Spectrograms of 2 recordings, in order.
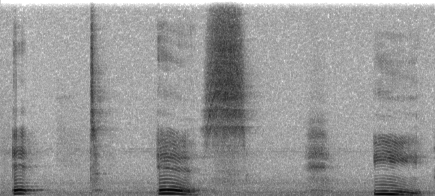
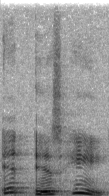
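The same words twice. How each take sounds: First: It is said slowly, word by word. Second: It is said fast, words run together.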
